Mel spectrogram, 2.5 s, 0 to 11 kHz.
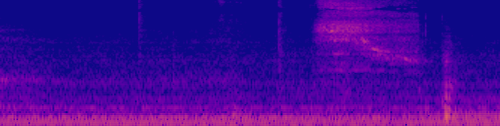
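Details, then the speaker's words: Ampeg V4B tube bass amp warmed up: steady low 60-cycle mains hum with faint sporadic frying-egg crackles and pops, seemingly worse at the volume 2 pot. "All right, we uh warmed up the amp and turned it on and it definitely has a hum as you can hear. And it has a little bit of that frying egg sound as"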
